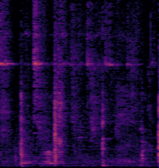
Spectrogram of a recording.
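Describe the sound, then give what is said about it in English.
A dog scratches itself in quick, irregular rasping bursts, with a faint whimpering tone slipping in between. Quiet, with no one talking. “I know you ain't got fleas, dog, because I just fleed you last night.”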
